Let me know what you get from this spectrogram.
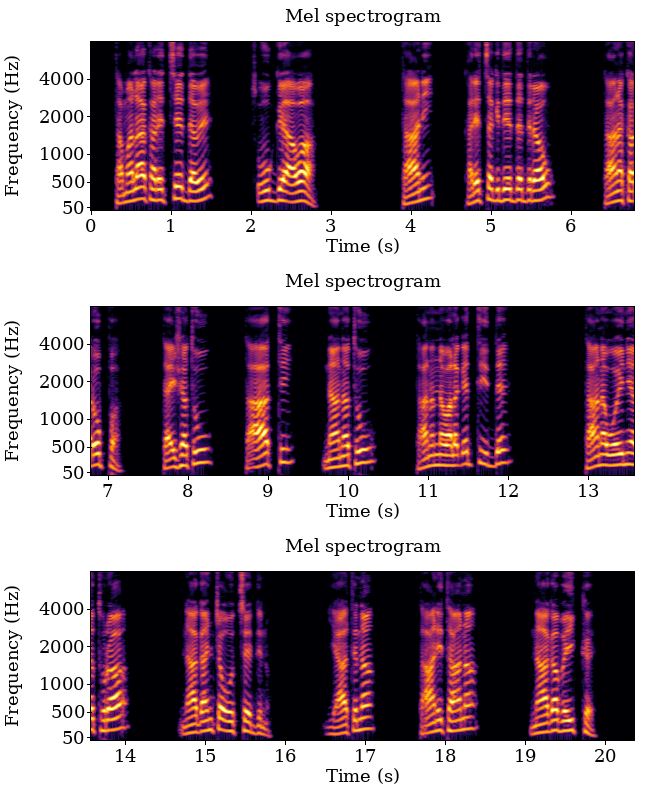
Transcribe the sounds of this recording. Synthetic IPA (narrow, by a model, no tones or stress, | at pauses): t̪ɐmɐlaːkɐɾɛt͡sːe̞ːd̪ːɐwɛ | t͡sʼuːɡːɛɐːwaː | t̪aːnɪ | kɐɾɛt͡sːɐɡɪd̪e̞ːd̪ːɐd̪ɪɾɐw | t̪aːnɐkɐɗɔpːɐ̰ | t̪ɐɪʃ̬ɐt̪uː | t̪ɐaːt̪ːɪ | naːnɐt̪uː | t̪a̰ːnɐnːɐwɐlɐkʼɛt̪ːiːd̪ːɛ | t̪aːnɐwɔjnɪjat̪ʊɾaː | naːɡɐnt͡ʃːɐo̞ːt͡sːe̞ːd̪ːɪnɔ̰ | jaːt̪ɪnɐ | t̪a̰ːnɪt̪aːnɐ | naːɡɐbɛjkːɛ̰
